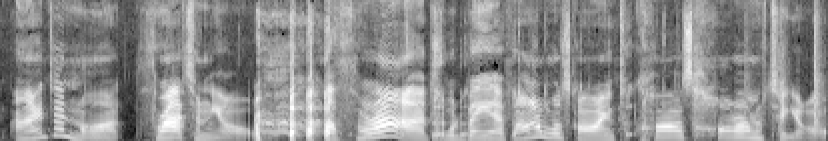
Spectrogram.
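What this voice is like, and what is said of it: Impression of Meredith. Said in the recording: “Do a Meredith impression? ... Your Meredith was good. ... it was like a loose Meredith, but I want the like specific one. ... That's pretty good, right? ... Oh, that's really God. Good.”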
